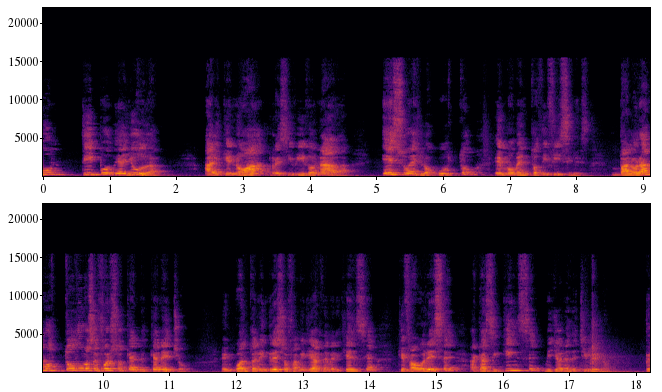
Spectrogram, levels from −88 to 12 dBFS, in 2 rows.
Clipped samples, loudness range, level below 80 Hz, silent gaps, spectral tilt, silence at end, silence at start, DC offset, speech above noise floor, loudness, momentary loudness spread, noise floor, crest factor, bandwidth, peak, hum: under 0.1%; 4 LU; -48 dBFS; none; -6 dB/octave; 0 s; 0 s; under 0.1%; 34 dB; -19 LUFS; 14 LU; -53 dBFS; 20 dB; 15.5 kHz; 0 dBFS; none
